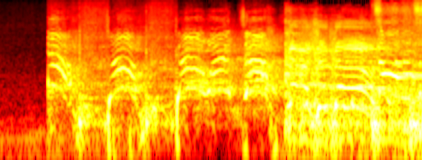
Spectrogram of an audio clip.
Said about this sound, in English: Political candidates roar slogans at a crowd who shouts them back. Campaign events on the streets of Taiwan have seen many candidates canvassing until their throats are hoarse.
